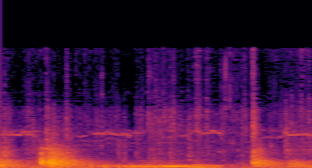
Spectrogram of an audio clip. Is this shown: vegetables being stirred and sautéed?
no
